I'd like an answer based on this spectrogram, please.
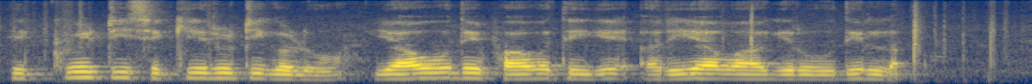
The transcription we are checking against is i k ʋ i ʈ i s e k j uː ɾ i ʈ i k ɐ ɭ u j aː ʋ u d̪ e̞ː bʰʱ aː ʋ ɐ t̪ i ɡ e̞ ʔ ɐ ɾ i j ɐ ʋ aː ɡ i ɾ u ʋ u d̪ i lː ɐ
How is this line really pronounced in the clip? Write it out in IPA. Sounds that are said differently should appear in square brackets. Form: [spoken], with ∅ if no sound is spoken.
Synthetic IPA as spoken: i k ʋ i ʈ i s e k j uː ɾ i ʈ i [ɡ] ɐ ɭ u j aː ʋ u d̪ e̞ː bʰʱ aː ʋ ɐ t̪ i ɡ e̞ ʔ ɐ ɾ i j ɐ ʋ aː ɡ i ɾ u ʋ u d̪ i lː ɐ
